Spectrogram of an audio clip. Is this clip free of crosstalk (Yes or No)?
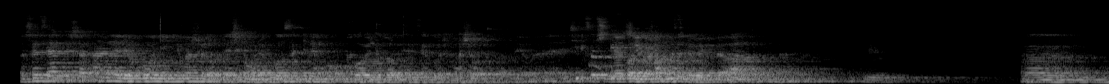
No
